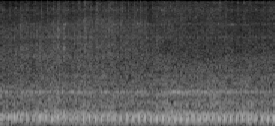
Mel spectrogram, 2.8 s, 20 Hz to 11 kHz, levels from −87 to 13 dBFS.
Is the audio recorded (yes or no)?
yes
